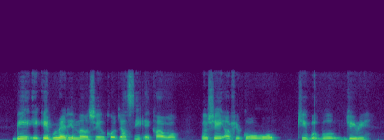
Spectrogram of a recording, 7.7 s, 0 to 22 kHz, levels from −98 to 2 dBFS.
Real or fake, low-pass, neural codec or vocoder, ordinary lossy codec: fake; 10.8 kHz; codec, 24 kHz, 1 kbps, SNAC; none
